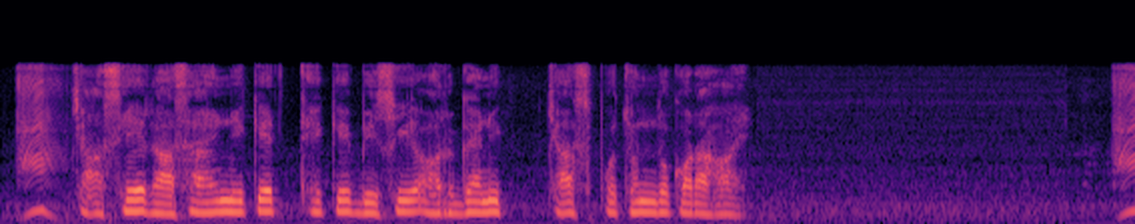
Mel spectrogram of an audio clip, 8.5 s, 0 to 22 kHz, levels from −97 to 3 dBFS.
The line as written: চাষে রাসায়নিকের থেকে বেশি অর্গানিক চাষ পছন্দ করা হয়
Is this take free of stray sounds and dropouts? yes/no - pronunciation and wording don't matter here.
yes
